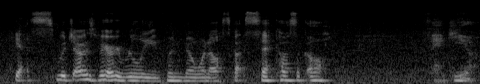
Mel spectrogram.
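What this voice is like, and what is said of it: Lower-pitched, scratchy voice. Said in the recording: “my voice is not as high as it usually is... it's still a little scratchy... in about 5 minutes, it's going to be way more scratchy”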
